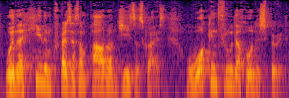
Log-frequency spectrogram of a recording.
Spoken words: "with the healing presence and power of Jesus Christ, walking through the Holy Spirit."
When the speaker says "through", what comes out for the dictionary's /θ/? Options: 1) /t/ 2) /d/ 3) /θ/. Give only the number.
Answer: 3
